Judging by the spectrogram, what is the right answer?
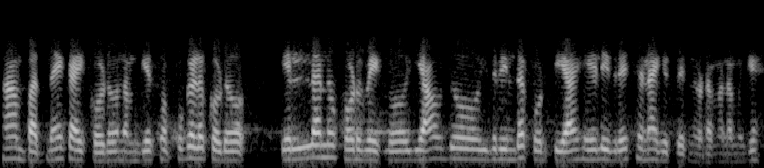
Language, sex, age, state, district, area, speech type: Kannada, female, 45-60, Karnataka, Bellary, rural, conversation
